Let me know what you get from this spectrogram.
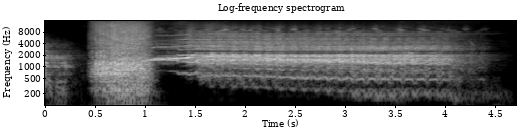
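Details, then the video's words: Horse in a round: a short, harsh snort gives way to a long, loud neigh that holds steady with a tremulous waver, then slowly sinks in pitch and fades out. "Horse In A Round Sound Effects Bundle"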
